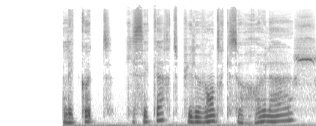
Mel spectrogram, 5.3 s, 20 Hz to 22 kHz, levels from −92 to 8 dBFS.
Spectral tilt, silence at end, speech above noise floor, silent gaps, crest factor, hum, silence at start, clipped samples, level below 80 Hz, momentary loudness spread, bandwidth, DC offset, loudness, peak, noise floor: -4.5 dB/octave; 0 s; over 56 dB; none; 18 dB; none; 1.05 s; under 0.1%; -54 dBFS; 12 LU; 18.5 kHz; under 0.1%; -34 LUFS; -18 dBFS; under -90 dBFS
